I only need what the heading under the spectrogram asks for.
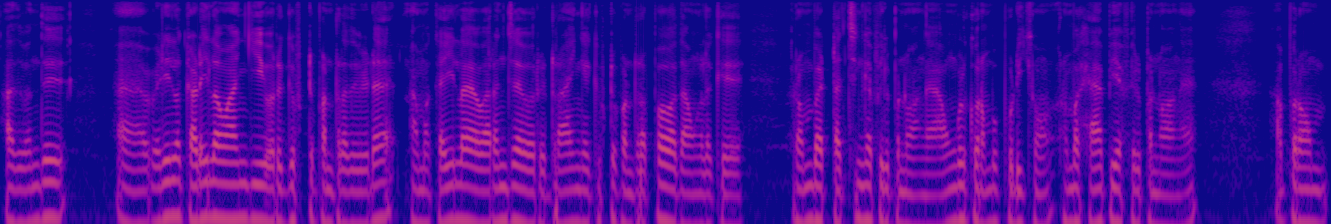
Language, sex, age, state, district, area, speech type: Tamil, male, 18-30, Tamil Nadu, Erode, rural, spontaneous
